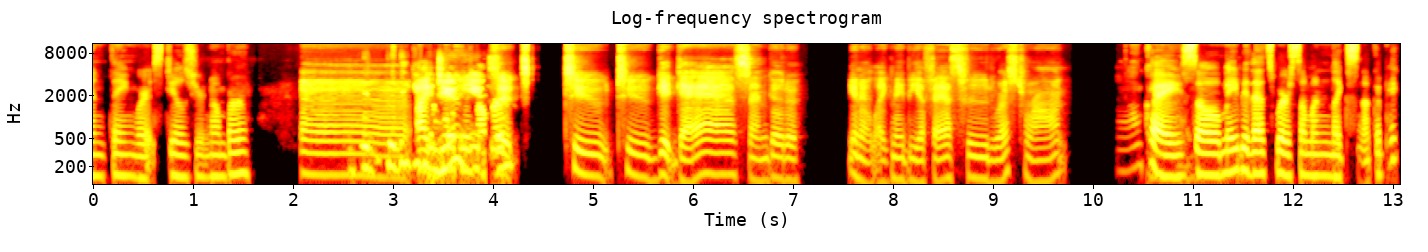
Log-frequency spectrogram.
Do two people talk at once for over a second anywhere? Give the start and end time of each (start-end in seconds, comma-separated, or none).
2.7-4.2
